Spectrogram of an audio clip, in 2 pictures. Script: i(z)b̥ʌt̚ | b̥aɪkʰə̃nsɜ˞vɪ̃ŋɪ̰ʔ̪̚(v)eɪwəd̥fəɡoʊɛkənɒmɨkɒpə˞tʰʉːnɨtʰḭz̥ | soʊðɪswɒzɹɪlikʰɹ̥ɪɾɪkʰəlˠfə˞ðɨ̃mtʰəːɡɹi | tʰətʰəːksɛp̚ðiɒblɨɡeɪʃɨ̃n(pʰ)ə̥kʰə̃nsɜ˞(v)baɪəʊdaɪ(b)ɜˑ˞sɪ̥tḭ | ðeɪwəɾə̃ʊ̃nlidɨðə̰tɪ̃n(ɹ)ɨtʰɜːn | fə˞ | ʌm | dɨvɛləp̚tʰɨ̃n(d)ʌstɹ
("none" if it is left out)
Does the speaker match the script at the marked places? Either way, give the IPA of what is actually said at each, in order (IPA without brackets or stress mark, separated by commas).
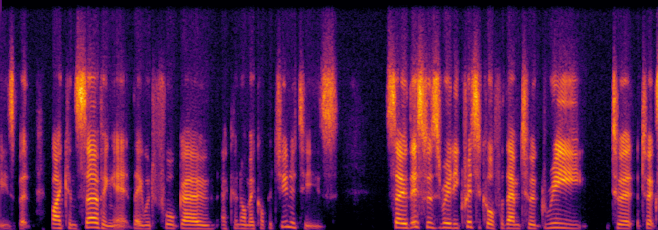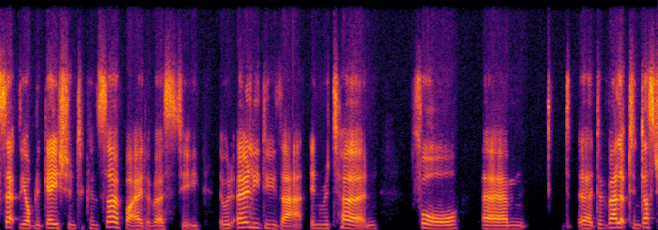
z, ð, tʰ, v, v, ɹ, d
